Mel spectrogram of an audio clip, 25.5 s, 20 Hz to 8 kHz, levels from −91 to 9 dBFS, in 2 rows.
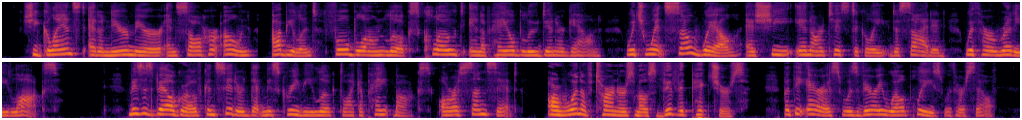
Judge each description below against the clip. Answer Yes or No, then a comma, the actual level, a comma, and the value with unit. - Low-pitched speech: No, high, 200 Hz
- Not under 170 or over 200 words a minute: No, average, 150 wpm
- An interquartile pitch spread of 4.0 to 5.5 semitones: No, average, 3.6 semitones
